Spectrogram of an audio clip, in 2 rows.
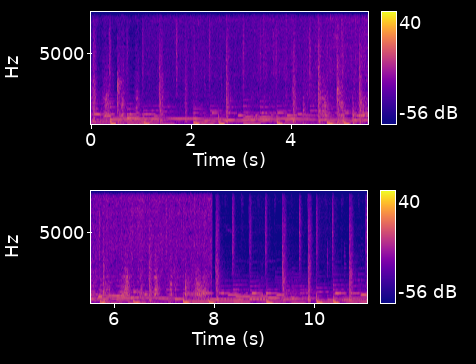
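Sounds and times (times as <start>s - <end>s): food sizzling in a frying pan: 0.0s - 8.0s
wooden spoon stirring: 0.0s - 8.0s
background music with beat: 0.0s - 11.0s.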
